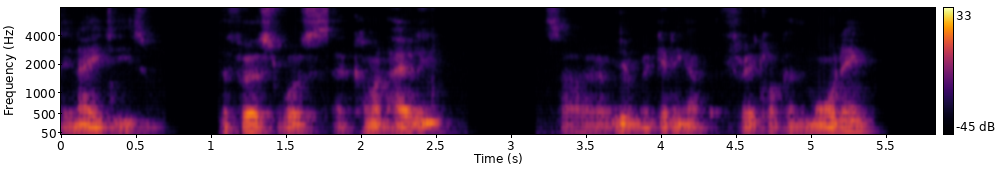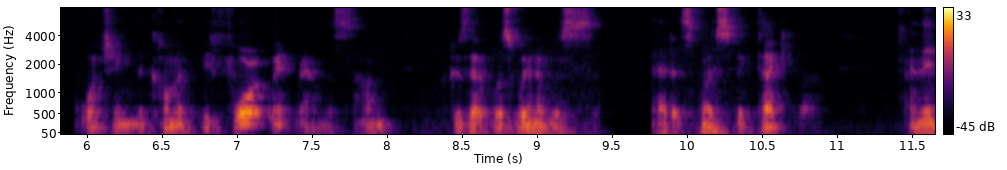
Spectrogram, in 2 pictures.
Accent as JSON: {"language": "English", "town": "Melbourne", "region": "Victoria", "country": "Australia", "tie": "born or raised there", "said": "I was 11 years old at that time. So that tells you where I'm from. I'm from Melbourne. My parents were living in a place called Wanturna."}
